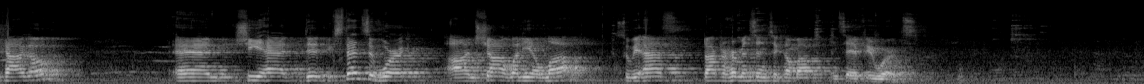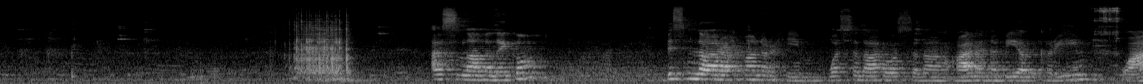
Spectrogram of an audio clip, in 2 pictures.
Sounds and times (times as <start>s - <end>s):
Female speech, woman speaking: 15.8s - 17.0s, 18.1s - 22.8s.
